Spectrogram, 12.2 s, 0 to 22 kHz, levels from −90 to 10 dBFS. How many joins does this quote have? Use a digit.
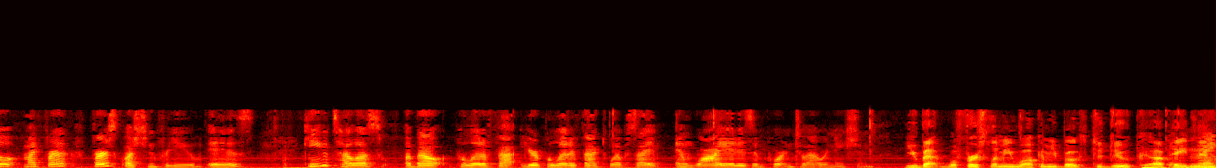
0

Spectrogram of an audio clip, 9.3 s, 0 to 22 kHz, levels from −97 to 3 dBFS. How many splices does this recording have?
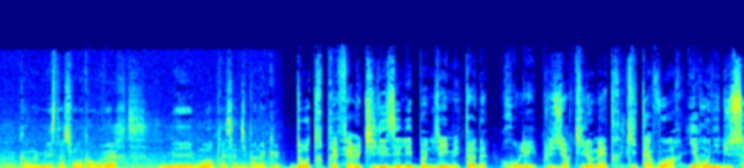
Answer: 2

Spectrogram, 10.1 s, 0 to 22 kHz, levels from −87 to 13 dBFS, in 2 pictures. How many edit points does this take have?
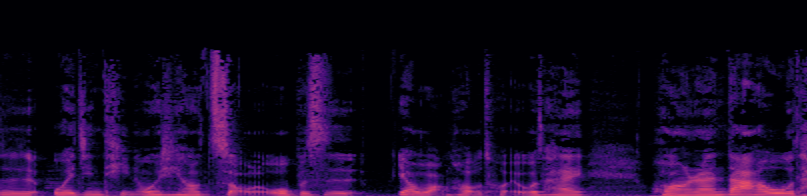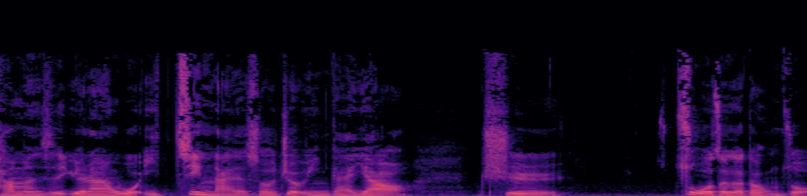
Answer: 0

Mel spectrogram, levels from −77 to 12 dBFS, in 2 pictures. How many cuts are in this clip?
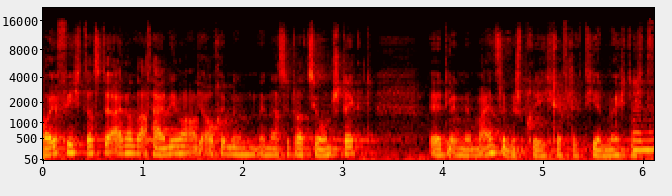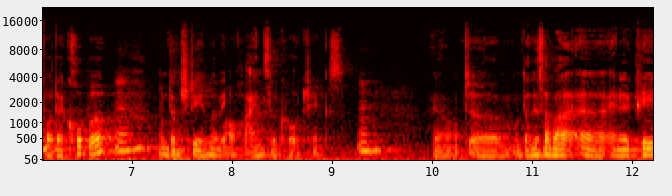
7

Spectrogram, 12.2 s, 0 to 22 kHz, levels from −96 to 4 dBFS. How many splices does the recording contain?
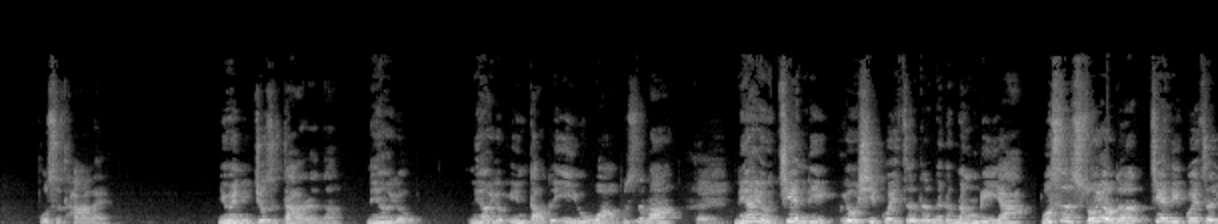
1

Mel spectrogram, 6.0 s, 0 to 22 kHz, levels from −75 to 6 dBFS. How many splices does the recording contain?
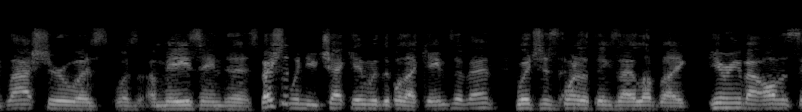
6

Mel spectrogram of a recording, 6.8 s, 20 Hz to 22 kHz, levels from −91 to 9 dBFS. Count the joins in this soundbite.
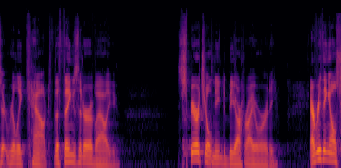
4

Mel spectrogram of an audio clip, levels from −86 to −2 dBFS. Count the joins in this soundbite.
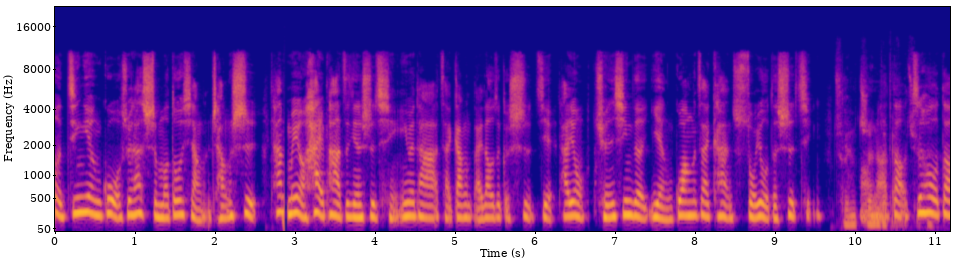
2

